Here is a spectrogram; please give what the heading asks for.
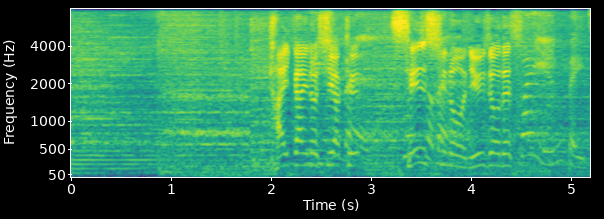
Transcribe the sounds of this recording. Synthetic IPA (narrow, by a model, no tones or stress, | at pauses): k̪ʰaikaino̞ɕijakɯ̟sẽ̞ɰ̃ɕɨno̞ɲʲɨːʑo̞ːd̪e̞sɨ̥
